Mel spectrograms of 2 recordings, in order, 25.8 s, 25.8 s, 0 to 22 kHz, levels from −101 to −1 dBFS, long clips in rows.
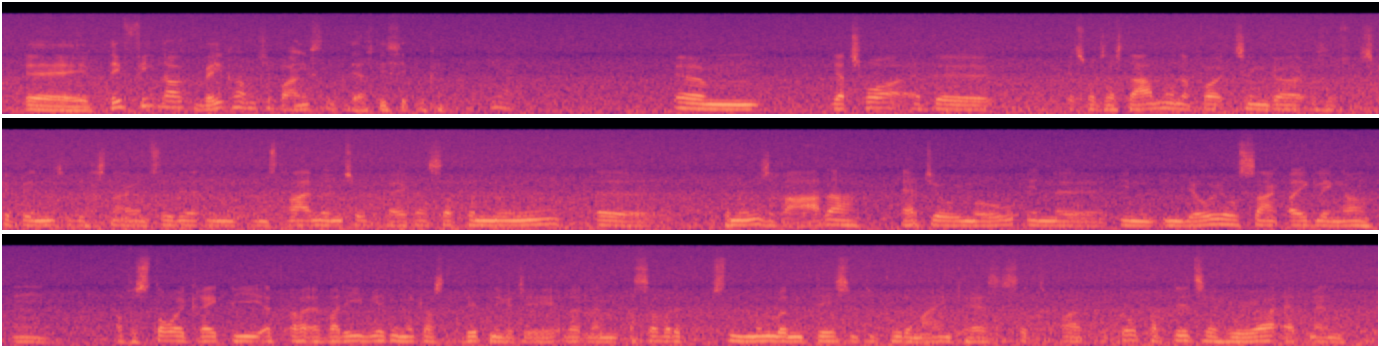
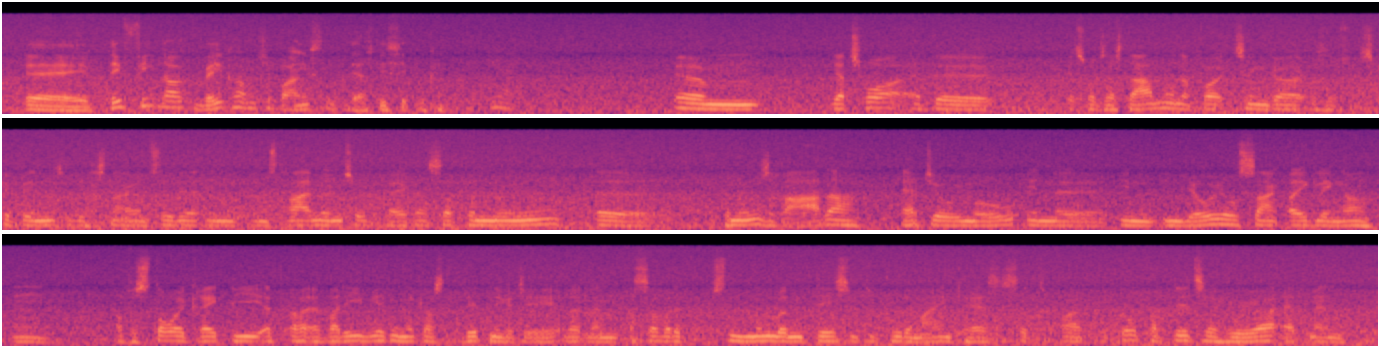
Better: neither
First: hiss; loud; throughout; 5 dB below the speech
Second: hiss; loud; throughout; 5 dB below the speech

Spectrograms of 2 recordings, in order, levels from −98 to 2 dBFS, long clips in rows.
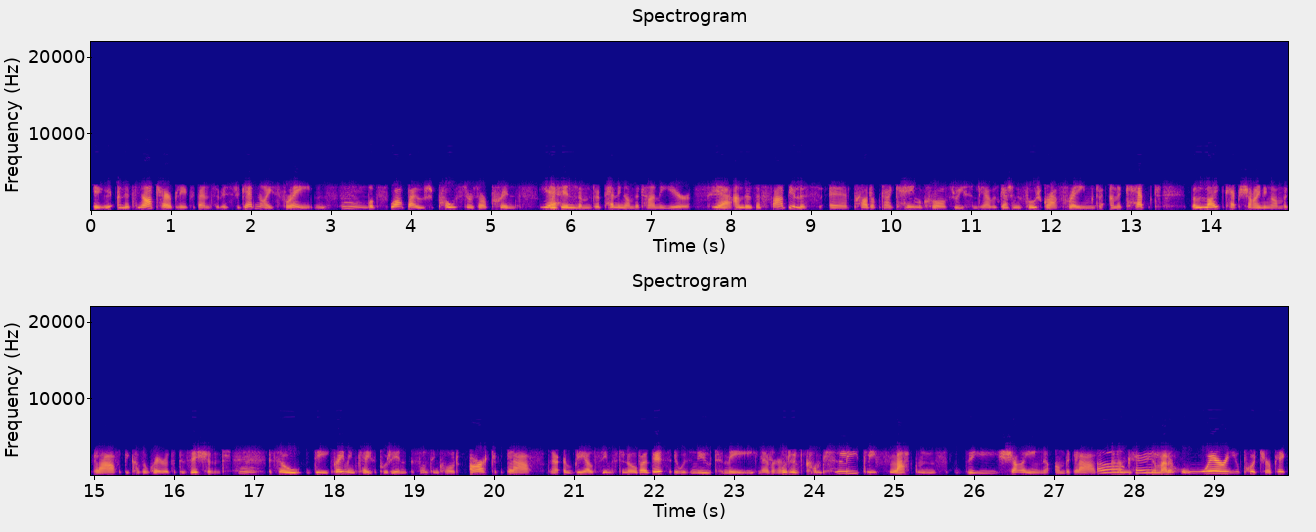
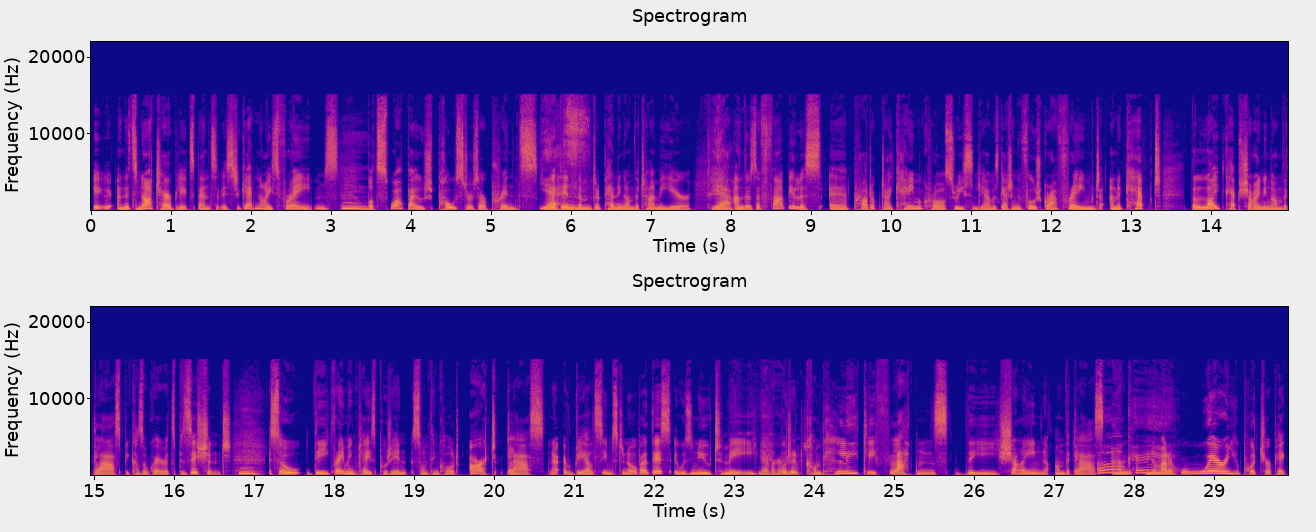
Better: second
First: phone-call audio; poor line; nothing above 3 kHz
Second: none

